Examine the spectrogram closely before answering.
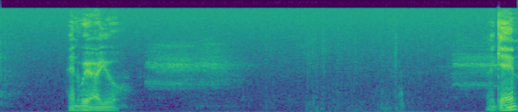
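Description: A man speaks calmly and slowly, close to a microphone.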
